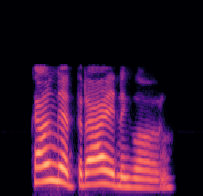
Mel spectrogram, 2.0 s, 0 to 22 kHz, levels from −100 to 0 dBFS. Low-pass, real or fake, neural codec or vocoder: 5.4 kHz; fake; codec, 16 kHz, 4 kbps, X-Codec, HuBERT features, trained on LibriSpeech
